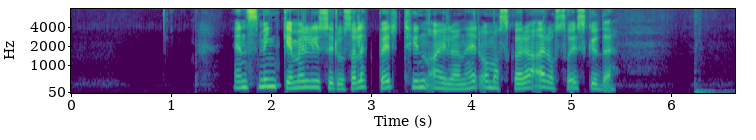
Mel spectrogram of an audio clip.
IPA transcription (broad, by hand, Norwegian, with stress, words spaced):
ˈeːn ˈsmɪŋkə ˈmeː ˈlyːsəˌɾuːsɑ ˈlɛpəɾ ˈtʏn ˈɑɪlɑɪnəɾ ˈoː ˈmɑskɑːɾɑ ˈæːɾ ˈɔsɔ ˈiː ˈskʉdə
